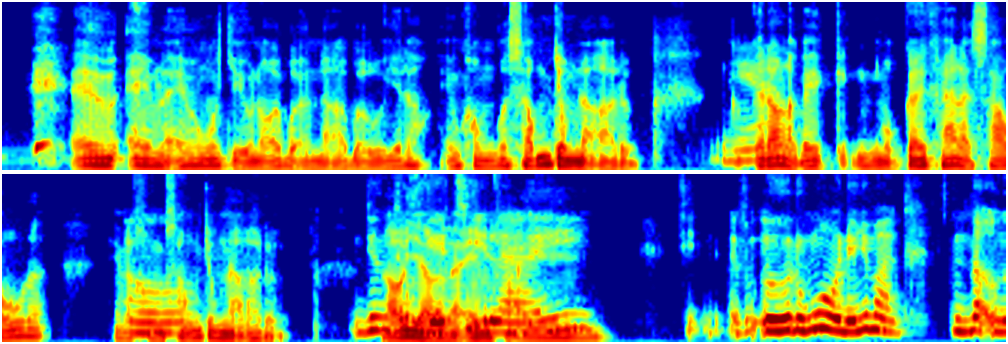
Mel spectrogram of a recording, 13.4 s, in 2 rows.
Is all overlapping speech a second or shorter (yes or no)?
no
